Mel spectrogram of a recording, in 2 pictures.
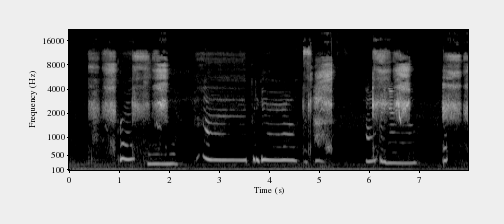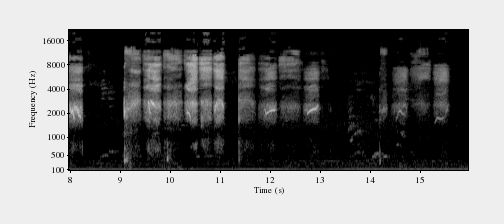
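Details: A young child, before her tracheostomy, breathes with harsh, high-pitched crowing stridor and noisy, effortful gasps between the sounds.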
